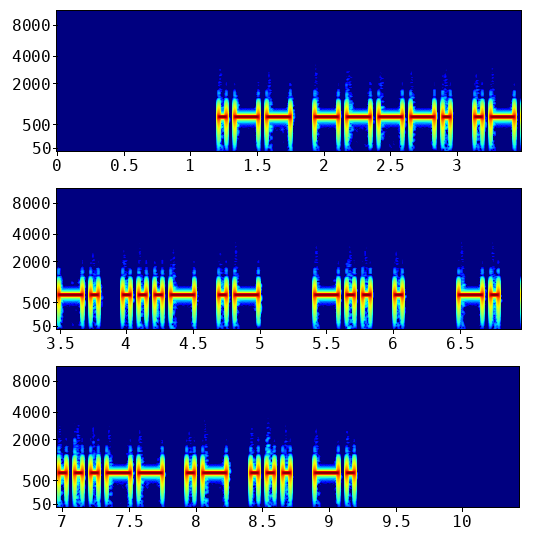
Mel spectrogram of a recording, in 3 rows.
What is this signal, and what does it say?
Morse code, heard as a keyed tone, about 20 wpm, 700 Hz. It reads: W9PVA DE N3ASN
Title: USA Callsign DE Callsign - 5 Characters - 20wpm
